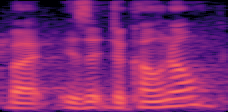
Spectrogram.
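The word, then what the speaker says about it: Dacono: And I'm not going to say this right, but is it Decono? Decono.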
